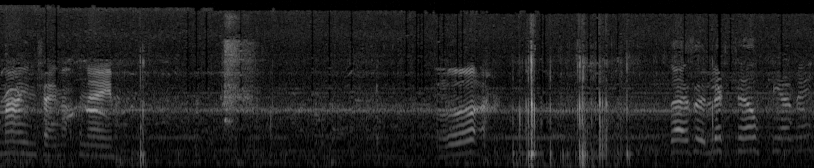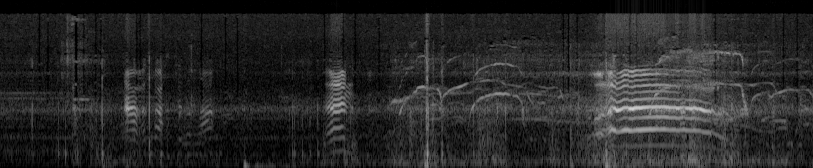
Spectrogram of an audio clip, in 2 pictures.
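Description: Voices and clacks on a mine-train roller coaster, with a long cry from a rider near the end that rises and then falls in pitch. The cry is the loudest sound.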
